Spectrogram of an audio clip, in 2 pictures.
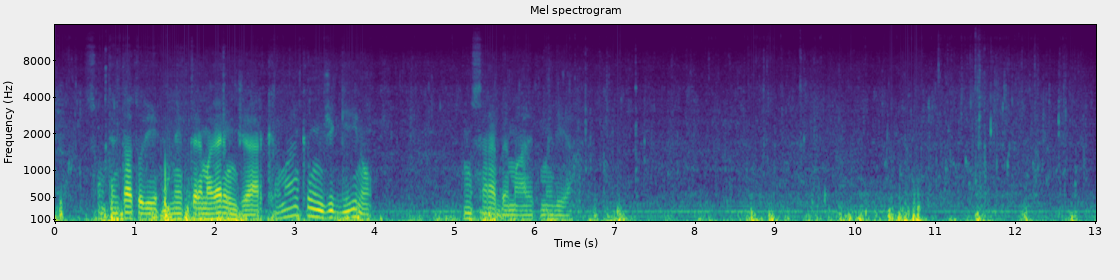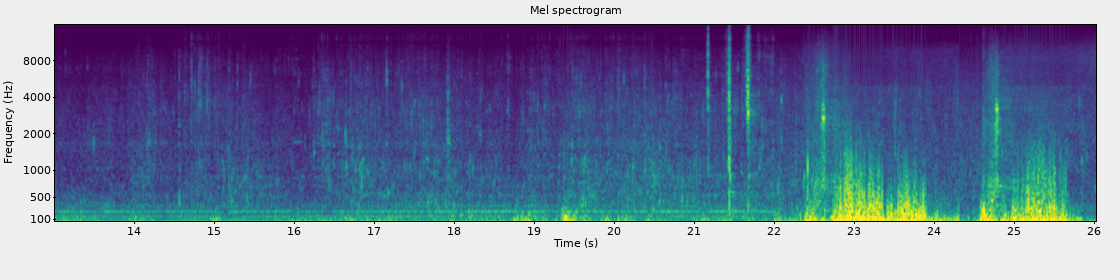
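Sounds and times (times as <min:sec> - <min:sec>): sea water against rocks: 0:00.0 - 0:26.0
steady low hum: 0:00.0 - 0:26.0
wind: 0:00.0 - 0:26.0
sharp clicks: 0:21.1 - 0:21.9
rod swishing in a cast: 0:21.2 - 0:23.2, 0:24.6 - 0:25.5.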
